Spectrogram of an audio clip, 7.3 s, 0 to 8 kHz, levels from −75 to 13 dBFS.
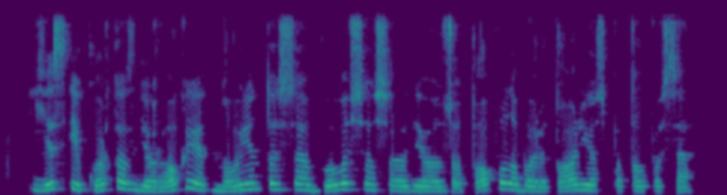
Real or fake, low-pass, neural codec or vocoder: real; 7.2 kHz; none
